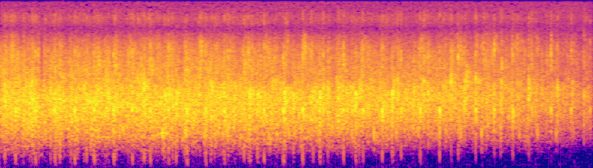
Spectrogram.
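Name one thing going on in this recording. An audience claps steadily in an echoing hall, slowly fading.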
